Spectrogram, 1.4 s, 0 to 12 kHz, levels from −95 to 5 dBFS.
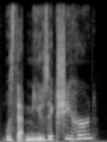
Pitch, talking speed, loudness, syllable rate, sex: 240 Hz, 210 wpm, -17 LUFS, 4.6 syllables/s, female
